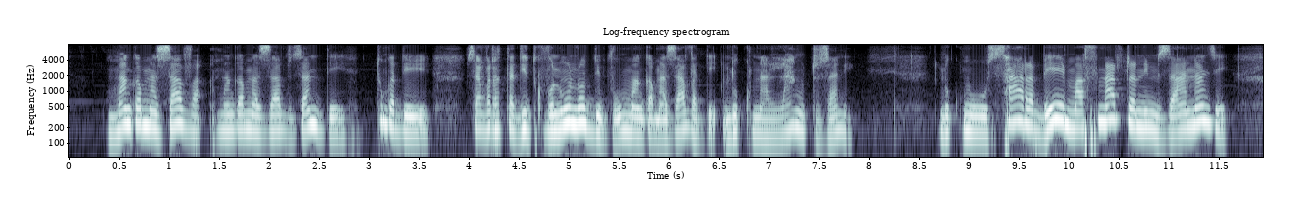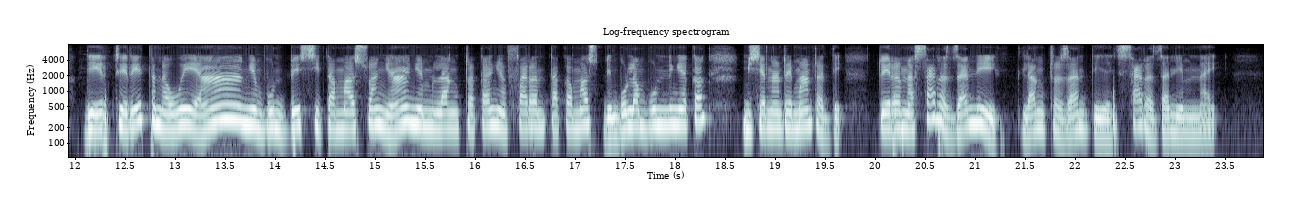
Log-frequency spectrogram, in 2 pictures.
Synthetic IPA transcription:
maŋɡəmazavəmaŋɡəmazavizanid̪et̪uŋɡəd̪ez̥avaɾat̪ad̪id̪ikuvoluŋanod̪evomaŋɡəmazavəd̪ḛlukunalaŋiʈ͡ʂəzani | lukunusaɾəbemafinaɾaʈ͡ʂənimizananzḛd̪eeɾiʈ͡ʂeɾet̪anəweaŋambunibesit̪amasuaŋaŋaminlaŋiʈ͡ʂakaŋamifaɾanit̪akamasu̥d̪embulambuniniɲakaŋmisanaɳɖ͡ʐemaniʈ͡ʂəd̪et̪ueɾanəsaɾəzanelaŋiʈ͡ʂəzanid̪esaɾəzanamina̰j

